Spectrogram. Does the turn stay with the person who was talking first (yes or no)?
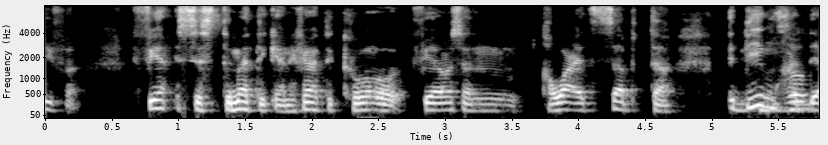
yes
